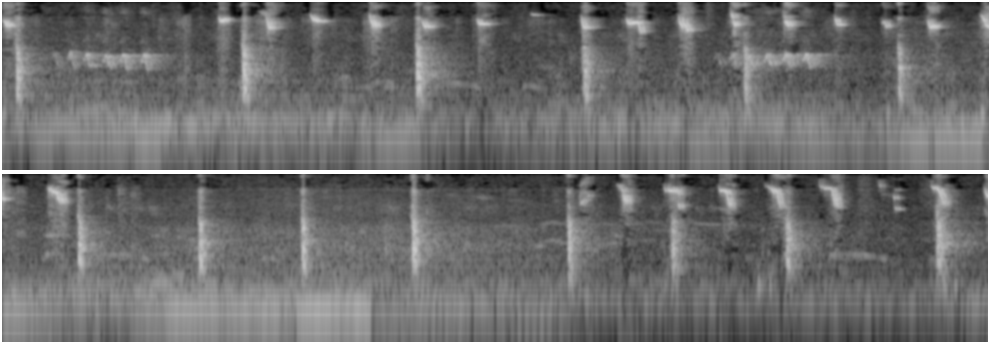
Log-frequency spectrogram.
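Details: A pest squirrel's call to its mother: steady streams of shrill, high-pitched squeaks, about two or three per second, broken by brief pauses, over a soft low background drone.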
